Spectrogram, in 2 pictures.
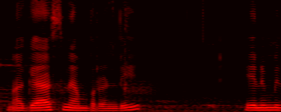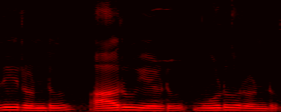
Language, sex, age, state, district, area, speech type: Telugu, female, 45-60, Andhra Pradesh, Bapatla, urban, spontaneous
